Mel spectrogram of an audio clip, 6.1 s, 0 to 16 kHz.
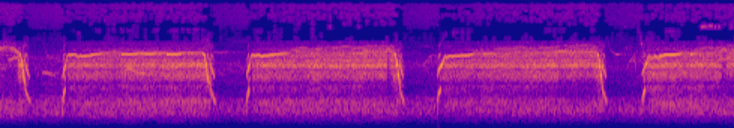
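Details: White-tailed eagle nest in Latvia, June 2019, afternoon feeding with pike: four long, steady, thin whining calls, each held just over a second before falling abruptly, repeated at regular short intervals against a low continuous rumble.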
